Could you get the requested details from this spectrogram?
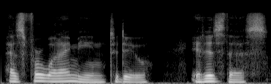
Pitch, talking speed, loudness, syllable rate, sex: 125 Hz, 200 wpm, -19 LUFS, 4.6 syllables/s, male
